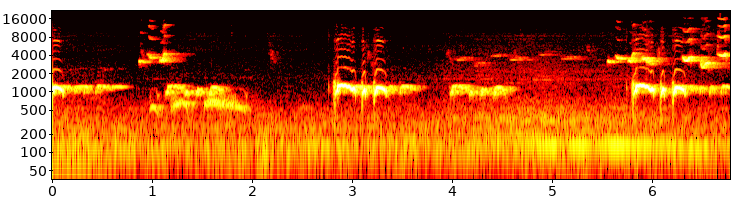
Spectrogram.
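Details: Local zebra dove with a loud, long voice, used as a lure to stimulate other doves. Level held notes alternate with wavering, bouncing coo phrases about every three seconds, with high chirps mixed in.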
